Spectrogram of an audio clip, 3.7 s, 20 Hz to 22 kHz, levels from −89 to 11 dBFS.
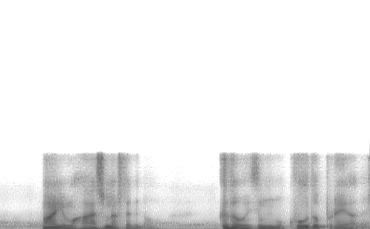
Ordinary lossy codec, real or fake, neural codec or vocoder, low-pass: none; fake; codec, 24 kHz, 0.9 kbps, WavTokenizer, large speech release; 7.2 kHz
